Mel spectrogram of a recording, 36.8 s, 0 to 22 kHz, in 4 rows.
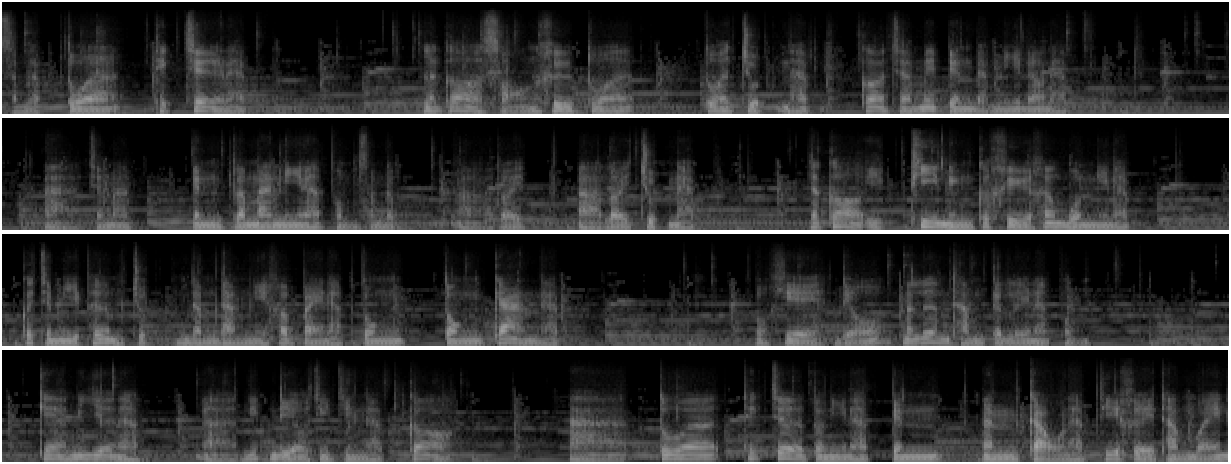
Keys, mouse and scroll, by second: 0.0 right click, 0.6 KP_Decimal, 1.3-1.9 middle drag, 2.1 scroll down 3, 2.9 middle drag, 3.5 shift+middle click, 3.8 middle click, 4.3 middle click, 4.4 middle click, 5.8 scroll down 2, 6.1 shift+middle drag, 8.0 right click, 8.8 right click, 9.1-9.5 middle drag, 10.6 middle drag, 12.0 middle click, 12.4 middle drag, 13.7 middle drag, 14.6 a, 15.1 middle drag, 15.9 shift+middle drag, 16.6 middle drag, 21.8-22.1 middle drag, 23.1 middle click, 23.5 middle drag, 24.1 middle drag, 25.0 right click, 25.4 a, 25.6 middle drag, 26.7 click, 27.7 middle drag, 28.4 middle click, 29.0 middle drag, 29.4 middle click, 30.2 middle drag, 30.8 shift+middle click, 31.4 middle drag, 33.5 right click.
